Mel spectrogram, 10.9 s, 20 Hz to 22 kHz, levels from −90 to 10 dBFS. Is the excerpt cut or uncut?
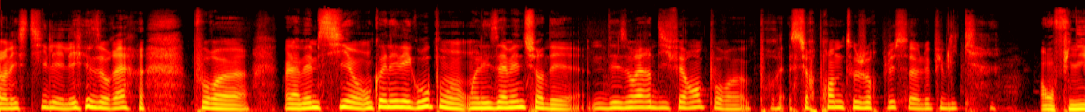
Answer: uncut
